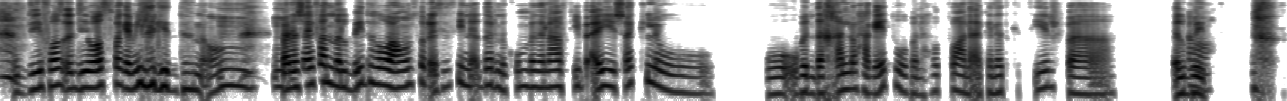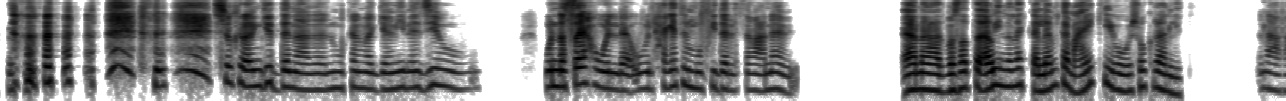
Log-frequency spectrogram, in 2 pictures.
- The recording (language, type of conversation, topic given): Arabic, podcast, إزاي بتحوّل مكونات بسيطة لوجبة لذيذة؟
- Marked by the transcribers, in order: laughing while speaking: "دي وصفة جميلة جدًا آه"; laugh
